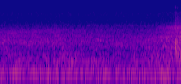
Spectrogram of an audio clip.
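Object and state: Nothing is struck.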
